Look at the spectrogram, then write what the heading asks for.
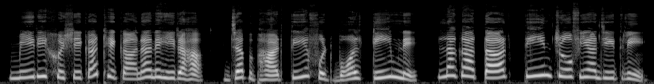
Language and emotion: Hindi, happy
